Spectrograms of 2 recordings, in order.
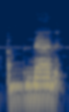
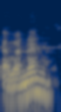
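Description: First: The vowels are lengthened and clearly voiced. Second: The vowels are short and plainly spoken. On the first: The speaker calls it right. "Tiene un poquito más de vocalización, las hacemos más larguitas" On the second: The speaker calls it wrong. "No digo simplemente a banana"

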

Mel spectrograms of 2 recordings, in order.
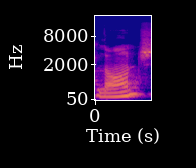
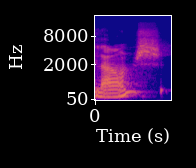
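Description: First: The word is said with an English-style vowel. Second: The word is said with a German-style vowel. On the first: The speaker calls it right. "and not launch" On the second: The speaker calls it wrong. "in German you say launch"

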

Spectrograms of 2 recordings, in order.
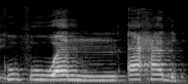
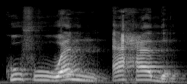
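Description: First: The nasal n is stretched out long. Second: The nasal n is short and clear. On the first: The speaker calls it wrong. "Don't extend any غنة with the تنوين. Don't say كفوان أحد. That's wrong" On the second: The speaker calls it right. "clarity, maintain it"

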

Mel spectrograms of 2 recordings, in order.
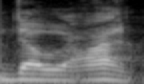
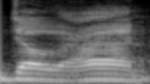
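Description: The two takes are said the same way.

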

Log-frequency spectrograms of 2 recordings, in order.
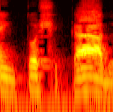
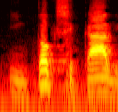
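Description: First: The x is not sounded as ks. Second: The x is sounded as ks. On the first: The speaker calls it wrong. "não é intoxicado" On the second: The speaker calls it right. "Da palavra tóxico vem todas essas aí"

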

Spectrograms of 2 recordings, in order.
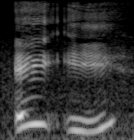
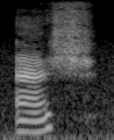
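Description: First: It is read out as two separate letters. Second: It is said as the single word ash. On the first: The speaker calls it wrong. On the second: The speaker calls it right.

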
